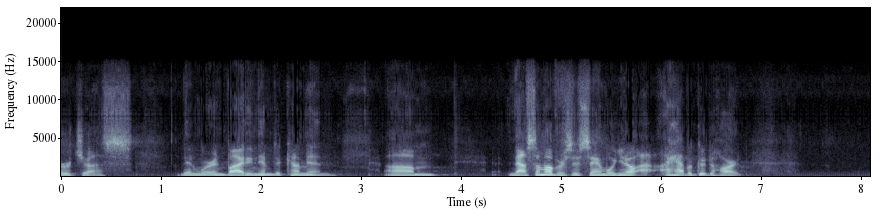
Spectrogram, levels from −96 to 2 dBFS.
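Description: Video or display buzz runs through the whole clip: a screen or video cable is coupling into the audio, leaving a 50 Hz field-rate buzz with hash above it and a thin 15.6 kHz line-rate whine, all sitting roughly 35 dB below the speech.

Speex codec damage is also present throughout and plainly audible. This CELP speech codec spends too few bits on the excitation, so the speech sounds noisy and hoarse, in a way that fits a mid-range setting near 22 kbps. The codec's band stops at about 15.3 kHz.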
